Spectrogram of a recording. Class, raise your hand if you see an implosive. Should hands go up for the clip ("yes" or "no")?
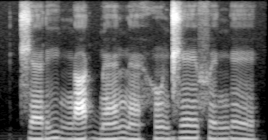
no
